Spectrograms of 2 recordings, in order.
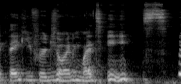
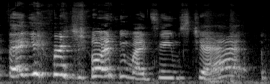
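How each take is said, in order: First: Said in the usual way. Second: Higher and slow, hammed-up meeting host; a playful fake office host voice; mock corporate host. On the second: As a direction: play the chirpy boss closing a call. Mock team meeting sign-off.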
